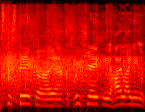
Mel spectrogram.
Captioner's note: some Applause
